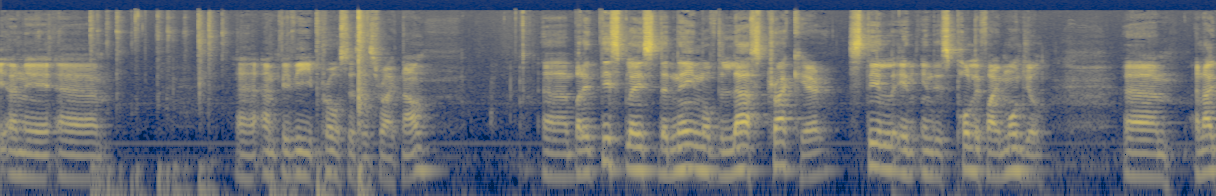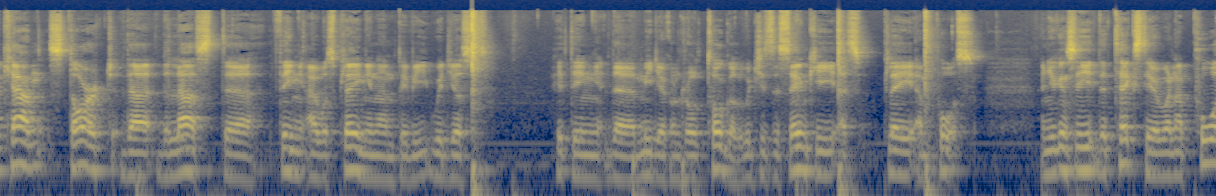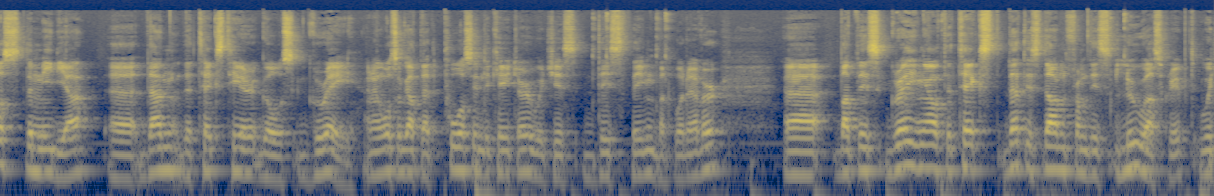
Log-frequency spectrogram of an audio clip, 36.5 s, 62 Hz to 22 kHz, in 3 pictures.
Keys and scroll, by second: 17.0 super+/.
